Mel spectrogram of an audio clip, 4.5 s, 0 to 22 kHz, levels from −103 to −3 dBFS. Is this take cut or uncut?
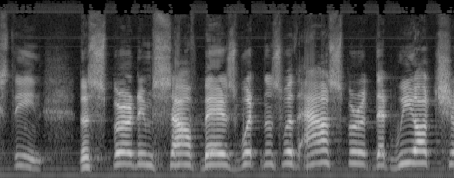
uncut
